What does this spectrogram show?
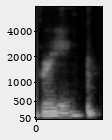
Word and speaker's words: Briss: Bryce, I'm not sure if I'm it's actually pronounced Brie. Oh cool, it's a silent S.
